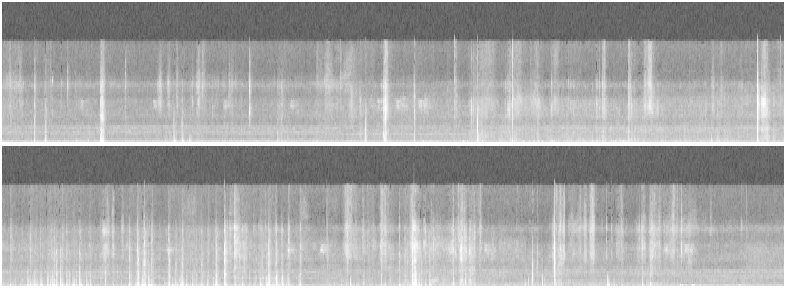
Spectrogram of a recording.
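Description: Cardboard product box being handled and opened by hand: scattered taps, knocks and scrapes of fingers and the box on a soft surface, busiest in the middle stretch, over a low steady hum in the first several seconds.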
